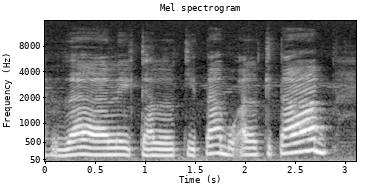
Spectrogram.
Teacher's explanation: al di sini adalah alif lam qamariyah, kebalikan dari asyamsiyah. Alif lamnya harus dibaca jelas. Dzalikal kitabu, taknya 2 harokat juga, mad tabi'i ya, fathah berdiri.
